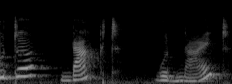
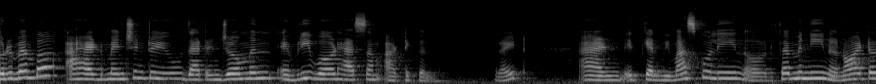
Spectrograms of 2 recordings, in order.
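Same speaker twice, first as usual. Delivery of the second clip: ordinary delivery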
